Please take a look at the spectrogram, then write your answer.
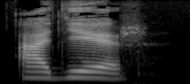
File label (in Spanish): "ayer", spanish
